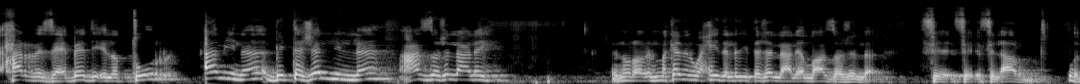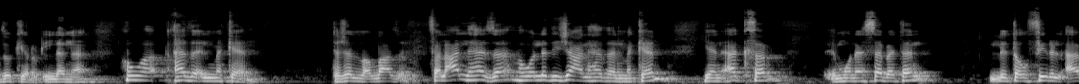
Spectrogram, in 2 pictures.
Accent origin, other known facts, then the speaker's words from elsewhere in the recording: Egypt; مش عشان انا مصري برضه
